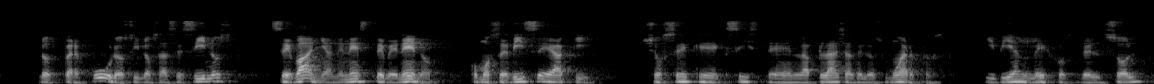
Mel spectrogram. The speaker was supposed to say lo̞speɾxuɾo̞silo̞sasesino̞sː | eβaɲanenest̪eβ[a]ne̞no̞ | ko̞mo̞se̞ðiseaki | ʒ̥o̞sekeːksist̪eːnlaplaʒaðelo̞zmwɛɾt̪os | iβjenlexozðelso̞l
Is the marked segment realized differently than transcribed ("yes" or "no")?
yes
